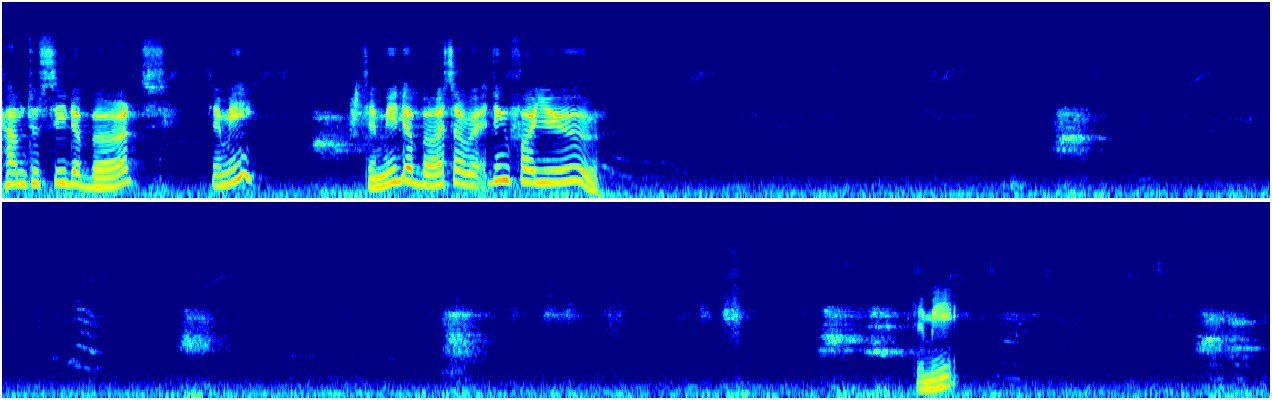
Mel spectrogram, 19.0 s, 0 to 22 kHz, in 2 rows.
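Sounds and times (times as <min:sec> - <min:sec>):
small birds chirping: 0:00.0 - 0:19.0
lower bird calls: 0:01.2 - 0:03.4, 0:04.3 - 0:09.3, 0:10.2 - 0:19.0.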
